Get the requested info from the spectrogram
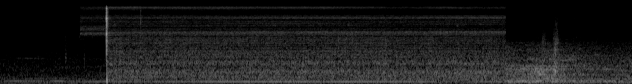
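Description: Handheld butane soldering tool lit with one sharp igniter click, then hissing steadily at the wire for about four seconds before cutting off abruptly.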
